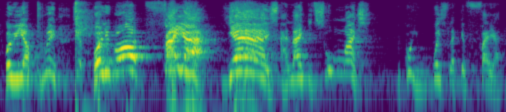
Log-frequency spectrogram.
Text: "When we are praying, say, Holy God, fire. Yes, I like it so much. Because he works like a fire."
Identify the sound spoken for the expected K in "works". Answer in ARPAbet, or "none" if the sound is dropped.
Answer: none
